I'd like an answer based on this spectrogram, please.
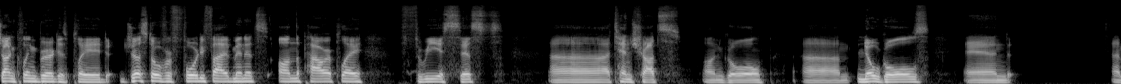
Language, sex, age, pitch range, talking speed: English, male, 20-39, 100-125 Hz, 130 wpm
